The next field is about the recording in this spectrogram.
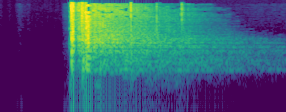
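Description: A single camera shutter click as a photo is taken: a crisp, bright mechanical snap with a short clattering tail, isolated against silence.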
